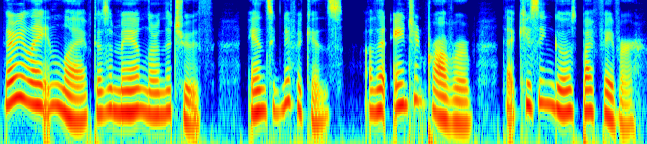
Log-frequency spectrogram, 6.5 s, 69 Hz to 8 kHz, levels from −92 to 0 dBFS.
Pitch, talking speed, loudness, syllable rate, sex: 205 Hz, 195 wpm, -18 LUFS, 4.8 syllables/s, female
